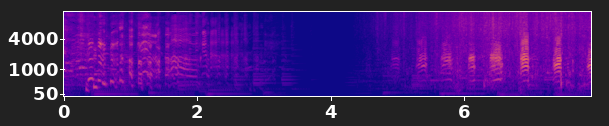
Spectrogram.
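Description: Ducks in a school swimming pool quack in lively, overlapping bursts, fairly loud, fading out into a brief silence before a second round of noisy quacking picks up again.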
